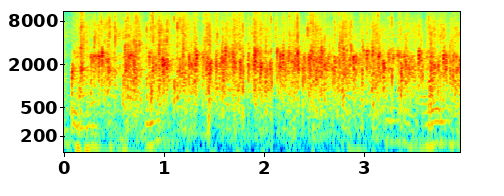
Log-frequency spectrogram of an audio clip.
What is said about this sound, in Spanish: Creo que sería bueno concluir con un fuerte aplauso para las dos.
